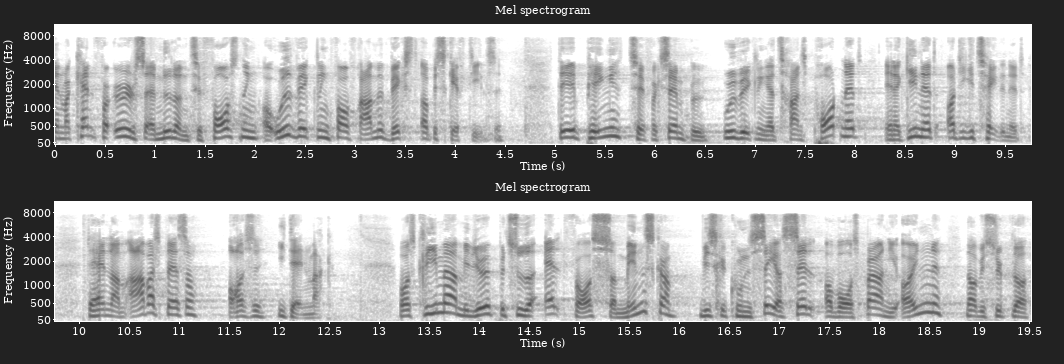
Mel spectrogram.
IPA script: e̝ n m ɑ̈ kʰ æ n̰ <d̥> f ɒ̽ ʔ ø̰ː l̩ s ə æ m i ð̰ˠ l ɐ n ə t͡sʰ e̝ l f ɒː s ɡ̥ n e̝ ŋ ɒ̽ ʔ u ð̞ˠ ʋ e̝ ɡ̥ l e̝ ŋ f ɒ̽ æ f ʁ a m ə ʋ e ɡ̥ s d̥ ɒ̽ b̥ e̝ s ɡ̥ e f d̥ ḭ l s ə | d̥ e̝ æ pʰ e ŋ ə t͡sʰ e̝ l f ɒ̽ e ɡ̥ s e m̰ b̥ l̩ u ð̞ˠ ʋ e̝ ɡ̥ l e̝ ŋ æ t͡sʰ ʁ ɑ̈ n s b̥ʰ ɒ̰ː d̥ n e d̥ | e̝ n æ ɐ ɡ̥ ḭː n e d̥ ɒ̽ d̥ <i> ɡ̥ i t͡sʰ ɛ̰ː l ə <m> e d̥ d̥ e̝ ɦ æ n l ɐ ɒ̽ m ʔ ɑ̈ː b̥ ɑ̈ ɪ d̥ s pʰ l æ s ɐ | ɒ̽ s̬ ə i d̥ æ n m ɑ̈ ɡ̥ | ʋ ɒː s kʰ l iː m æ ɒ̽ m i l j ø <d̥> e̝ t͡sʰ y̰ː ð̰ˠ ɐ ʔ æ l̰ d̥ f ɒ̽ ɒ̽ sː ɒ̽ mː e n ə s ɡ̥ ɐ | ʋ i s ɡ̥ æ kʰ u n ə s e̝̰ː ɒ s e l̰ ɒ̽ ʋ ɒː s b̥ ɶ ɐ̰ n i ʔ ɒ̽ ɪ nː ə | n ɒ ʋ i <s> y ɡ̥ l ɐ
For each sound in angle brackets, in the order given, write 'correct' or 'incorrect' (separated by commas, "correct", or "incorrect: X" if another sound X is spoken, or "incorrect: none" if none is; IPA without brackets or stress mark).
correct, correct, incorrect: n, incorrect: b̥, correct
